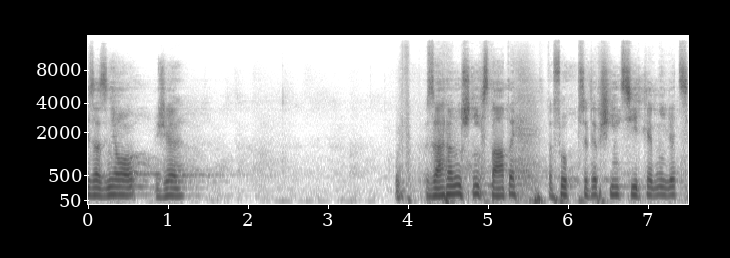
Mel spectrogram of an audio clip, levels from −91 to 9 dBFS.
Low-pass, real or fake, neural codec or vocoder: 14.4 kHz; fake; codec, 44.1 kHz, 2.6 kbps, DAC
